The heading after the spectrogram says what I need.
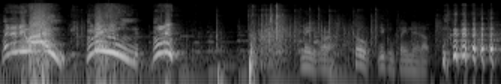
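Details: Adult man with Tourette syndrome, tics occurring during his speech while playing a game; vocal tics (Tourette syndrome).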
